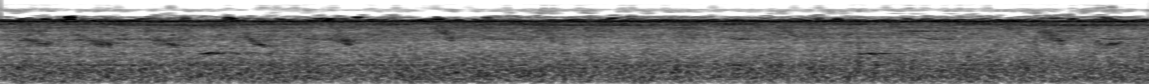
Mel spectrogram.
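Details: Borneo rainforest cicada droning in a constant high, hissing whine, joined by faint brief rising chirps from other callers scattered through the background.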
